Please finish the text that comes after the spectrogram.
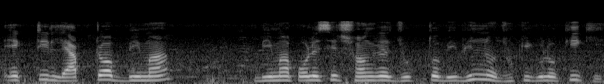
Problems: constant background noise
